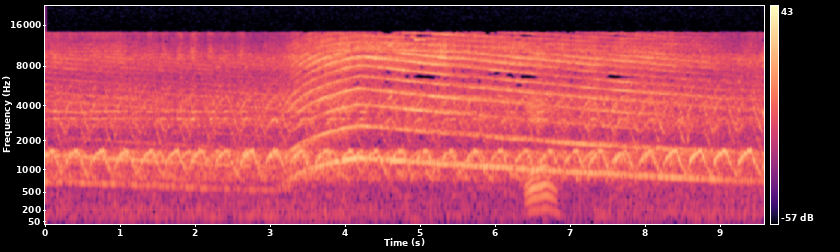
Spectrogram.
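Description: Several fire truck sirens wail at once at a big fire on Visayas Avenue, Barangay Culiat, Quezon City, loud and close with overlapping rising and falling sweeps, plus a brief yelp burst and a short spoken exclamation.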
